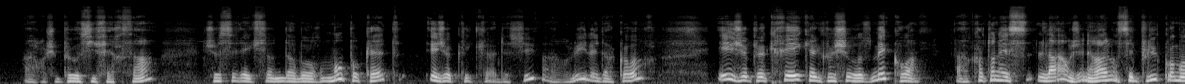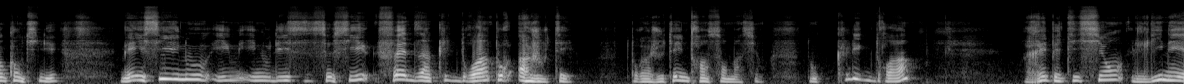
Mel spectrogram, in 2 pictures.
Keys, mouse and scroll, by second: 0.2 click, 3.2 click, 4.9 click, 20.2 right click, 23.4 click.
